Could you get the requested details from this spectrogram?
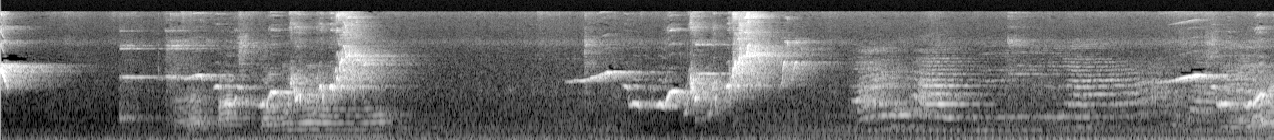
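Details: White-rumped shama singing during a fight: varied whistled phrases, rising sweeps and buzzy trills with long pauses between bursts, over a steady low hum.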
